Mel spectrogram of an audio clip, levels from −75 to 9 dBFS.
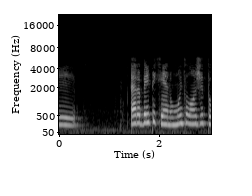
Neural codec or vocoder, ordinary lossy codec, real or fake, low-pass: codec, 44.1 kHz, 7.8 kbps, Pupu-Codec; MP3, 24 kbps; fake; 7.2 kHz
